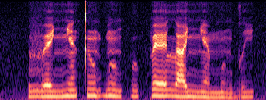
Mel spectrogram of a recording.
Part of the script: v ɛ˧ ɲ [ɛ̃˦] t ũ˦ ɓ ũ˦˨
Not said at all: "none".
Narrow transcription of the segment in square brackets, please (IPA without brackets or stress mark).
ɛ̃˦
